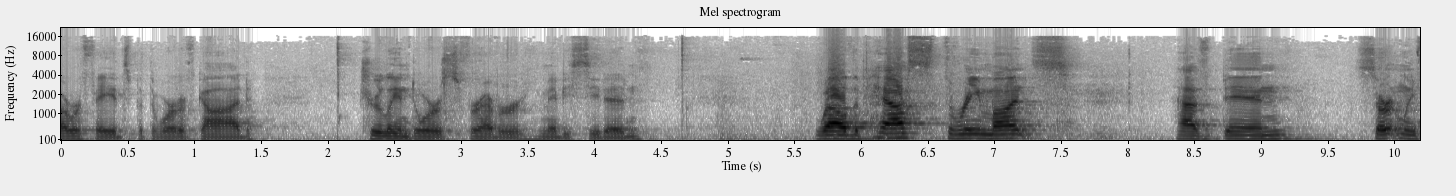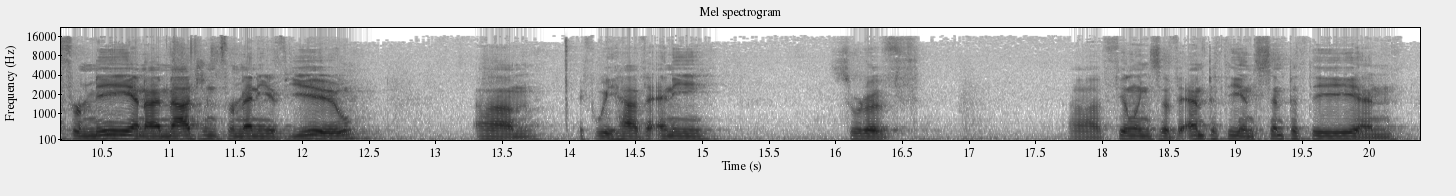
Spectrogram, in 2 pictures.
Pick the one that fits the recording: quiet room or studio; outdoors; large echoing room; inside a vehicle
large echoing room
